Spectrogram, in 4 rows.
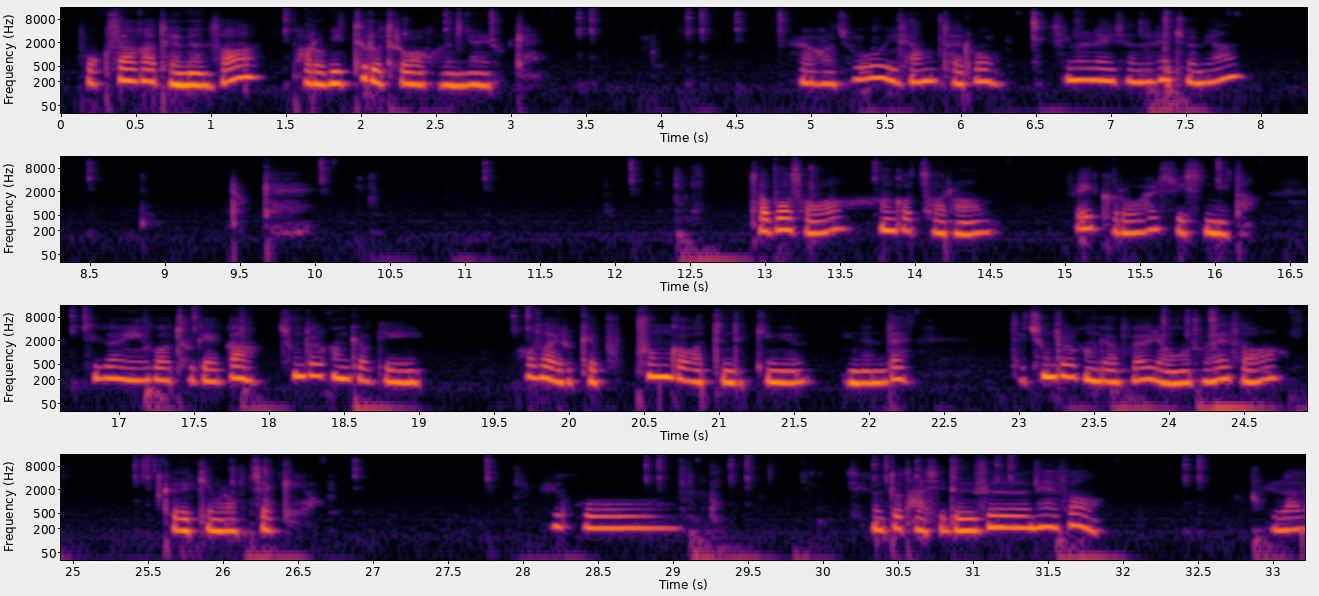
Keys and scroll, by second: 7.3 space, 12.4 space, 23.6 0, 24.2 Return, 26.1 space, 29.1 space, 31.6 z.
